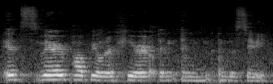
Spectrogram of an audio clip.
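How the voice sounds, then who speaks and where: Soft-spoken young Mexican woman. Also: mid-range voice, fairly even intonation, brisk, echoey room, a little hiss or hum, rough recording. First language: Spanish. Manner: soft-spoken, hesitant with frequent fillers. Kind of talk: casual self-introduction video. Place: family home.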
